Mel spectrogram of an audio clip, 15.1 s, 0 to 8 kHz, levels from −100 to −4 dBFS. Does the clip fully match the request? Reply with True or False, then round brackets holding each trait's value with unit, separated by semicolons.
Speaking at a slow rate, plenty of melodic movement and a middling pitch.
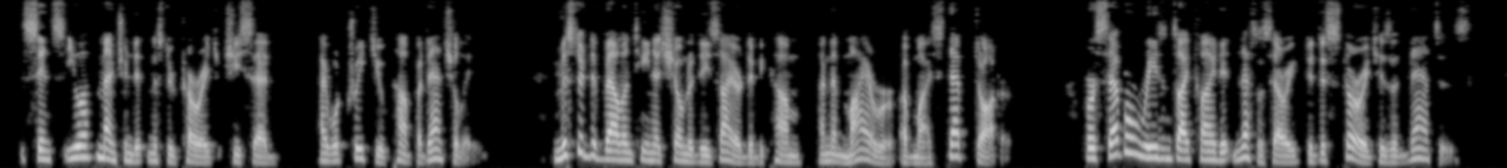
False (155 wpm; 7.6 semitones; 150 Hz)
